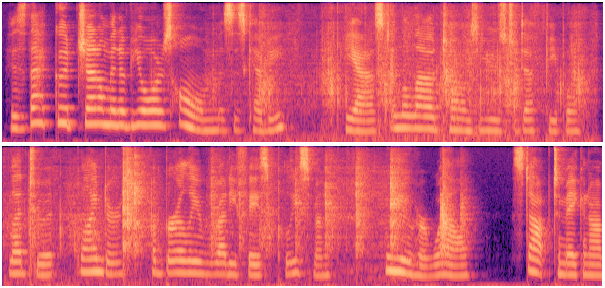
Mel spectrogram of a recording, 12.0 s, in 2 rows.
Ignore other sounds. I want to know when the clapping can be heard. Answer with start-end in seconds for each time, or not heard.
6.7-10.7.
